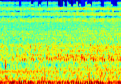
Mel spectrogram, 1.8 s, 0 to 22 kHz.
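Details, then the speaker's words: Honda S2000 that sat 4 years, after all fluids changed and injectors cleaned, idling during coolant bleeding with bleeder bucket on: low, even idle with steady beat, no knocks, misses or hunting; normal smooth idle. "There we go. So you hear how smooth the motor is. We're still bleeding it."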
